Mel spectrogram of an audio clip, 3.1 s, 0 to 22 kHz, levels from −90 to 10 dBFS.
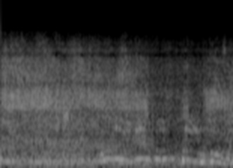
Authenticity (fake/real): real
